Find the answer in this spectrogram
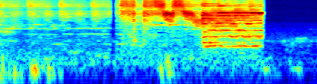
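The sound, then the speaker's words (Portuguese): A phone ringtone sounds for an incoming call: a bright, musical electronic tone that swells for a couple of seconds, then cuts off abruptly into silence. “Mais uma ligação telefônica. Mais uma ligação.”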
